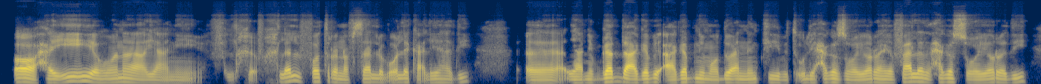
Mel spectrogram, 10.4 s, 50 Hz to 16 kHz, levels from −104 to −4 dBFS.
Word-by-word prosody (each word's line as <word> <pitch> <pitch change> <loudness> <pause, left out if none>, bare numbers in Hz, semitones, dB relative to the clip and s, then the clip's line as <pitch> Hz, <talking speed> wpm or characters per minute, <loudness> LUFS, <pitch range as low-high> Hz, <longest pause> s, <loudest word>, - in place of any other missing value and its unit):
آه، 130 -1 +8
حقيقي 145 +8 +1
هو 115 0 -2
أنا 120 -5 0
يعني 95 -1 -6
في، - - -15
في - - -8
خلال 145 +5 -1
الفترة 135 -5 -3
نفسها 110 +3 -2
اللي 125 +1 -4
باقول - - -3
لِك 120 - -5
عليها 110 0 -5
دي 125 +7 -13 0.5
آآ، 95 0 0
يعني 105 +1 -1
بجد 130 +6 +5
عجب 115 +4 +6
عَجَبني 120 +3 +1
موضوع 110 +2 0
إن 105 -1 -4
أنتِ 110 +1 -8
بتقولي 105 +1 -7
حاجة 115 +2 0
صغيّرة، 105 +2 -1
هي 105 -1 -2
فعلًا 130 +4 +2
الحاجة 120 +1 -2
الصغيّرة 110 0 -1
دي 120 +7 -7
110 Hz, 180 wpm, -24 LUFS, 105-125 Hz, 0.5 s, آه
